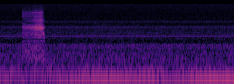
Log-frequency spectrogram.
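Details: Three barn owl nestlings in a nest box at the University of Florida, resting close together for warmth; one short breathy hissing screech lasting about half a second, over a steady low hum.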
